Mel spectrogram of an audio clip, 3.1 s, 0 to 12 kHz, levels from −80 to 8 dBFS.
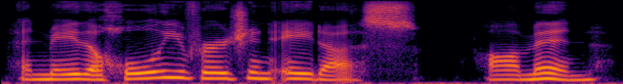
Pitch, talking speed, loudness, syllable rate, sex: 205 Hz, 155 wpm, -16 LUFS, 4.4 syllables/s, female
